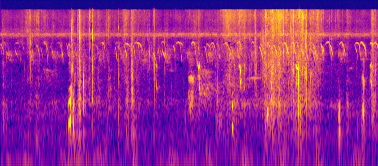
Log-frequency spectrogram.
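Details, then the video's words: Baby chicks beside their protective mother hen give many short descending peeps, overlapping in busy clusters. Scratching and rustling noises and a brief louder low note near one and a half seconds are also heard. "Chicks chirping sounds"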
